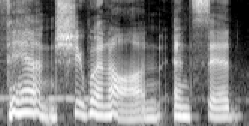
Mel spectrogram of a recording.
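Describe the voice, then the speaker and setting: Slow-talking, evasive older woman played by an actress. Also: on the low side, expressive, vocal fry, fairly bright tone, faint music behind, exaggerated voice. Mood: guarded, uneasy. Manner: halting, rambling, confiding. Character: chatty, evasive older woman neighbor harboring a secret. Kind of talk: audio mystery monologue.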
